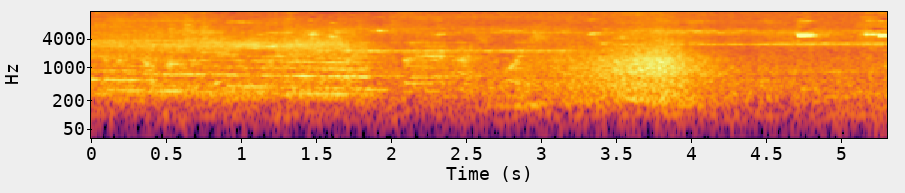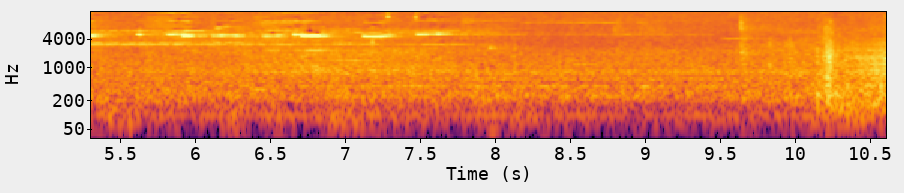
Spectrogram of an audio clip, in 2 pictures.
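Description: London Underground 1996 stock train braking to a stop. The whine of its GTO inverter traction drive falls in pitch as the train slows and fades out about two seconds in. Then comes a swell of hiss near four seconds, a couple of clicks and a faint high wheel or brake squeal as the train comes to a stand.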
